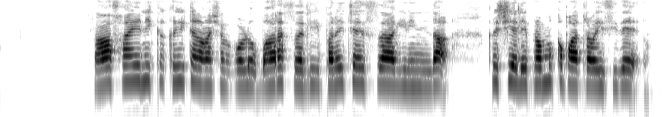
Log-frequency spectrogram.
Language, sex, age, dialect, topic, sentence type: Kannada, female, 31-35, Coastal/Dakshin, agriculture, statement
